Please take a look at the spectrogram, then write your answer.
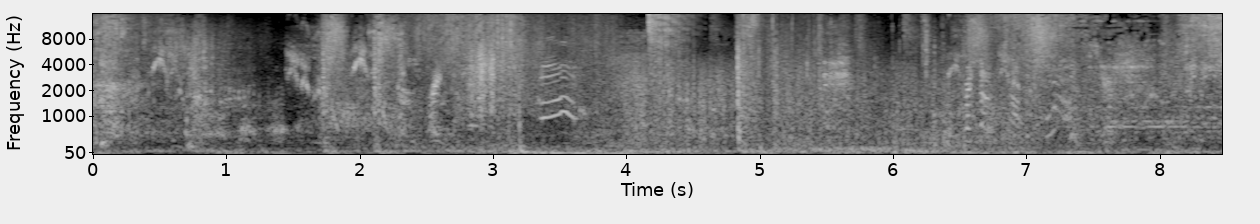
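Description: A Confringo blasting spell erupts in Hogwarts Legacy with a loud boom amid a wizard duel, surrounded by whooshes, crashes and magical effects, with voices talking over the fight.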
